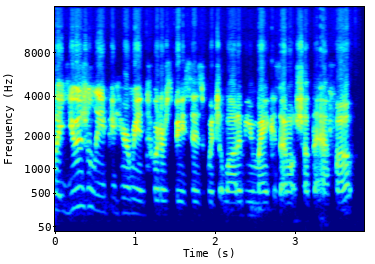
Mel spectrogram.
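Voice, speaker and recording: A woman's voice: fairly low pitch, expressive, very fast, pushed and bright, dry recording, poor audio. Playful woman in a sports betting chat. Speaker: guest bettor.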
